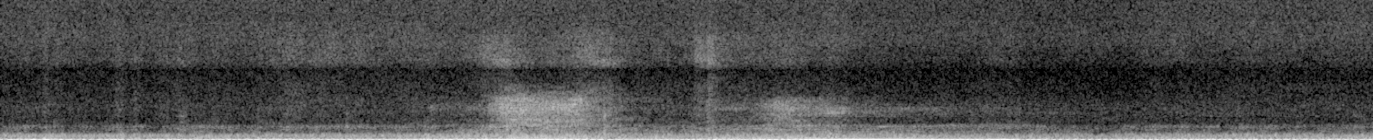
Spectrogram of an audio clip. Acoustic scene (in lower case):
car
